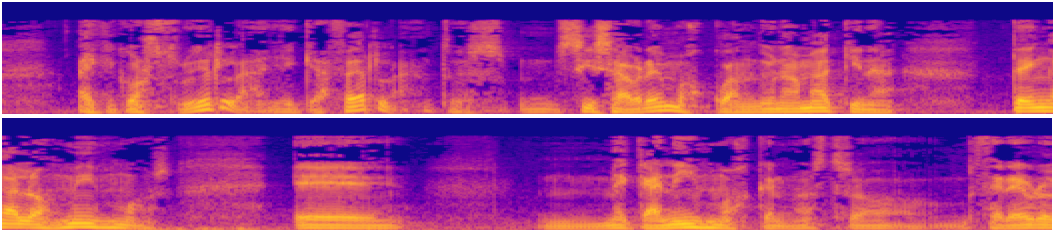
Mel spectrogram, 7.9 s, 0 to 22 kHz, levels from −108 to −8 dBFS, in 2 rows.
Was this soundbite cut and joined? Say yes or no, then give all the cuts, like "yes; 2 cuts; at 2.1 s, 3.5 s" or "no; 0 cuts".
no; 0 cuts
